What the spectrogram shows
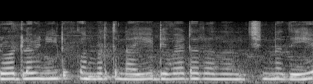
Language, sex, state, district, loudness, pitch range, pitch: Telugu, female, Andhra Pradesh, Krishna, -13 LUFS, 245-265 Hz, 255 Hz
